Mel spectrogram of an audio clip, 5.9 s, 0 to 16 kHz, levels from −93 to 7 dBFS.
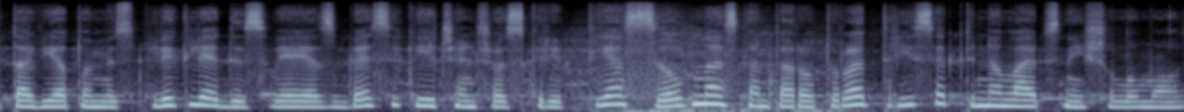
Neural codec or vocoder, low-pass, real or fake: autoencoder, 48 kHz, 32 numbers a frame, DAC-VAE, trained on Japanese speech; 14.4 kHz; fake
